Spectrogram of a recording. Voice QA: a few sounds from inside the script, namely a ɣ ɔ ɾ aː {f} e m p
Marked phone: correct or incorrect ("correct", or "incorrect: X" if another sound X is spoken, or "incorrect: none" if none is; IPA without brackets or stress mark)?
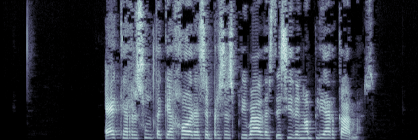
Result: incorrect: s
